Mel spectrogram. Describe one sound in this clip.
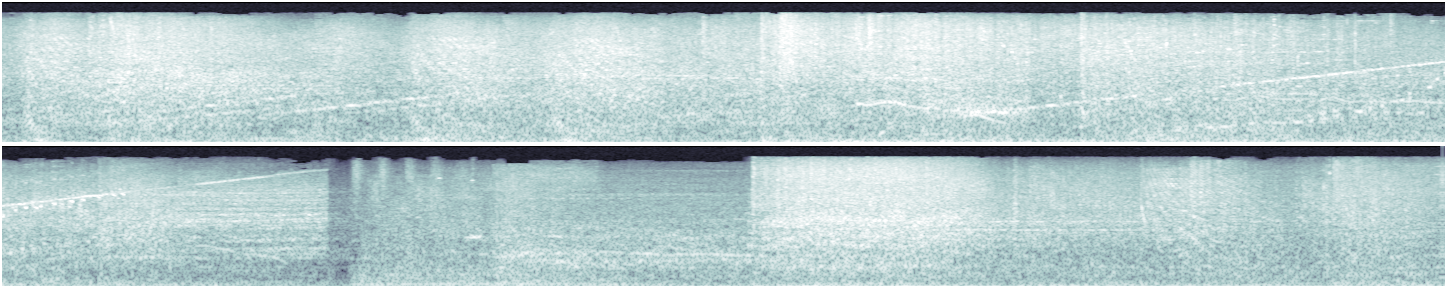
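Missiles whoosh and explode with loud bangs.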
